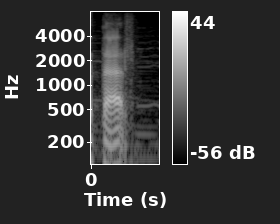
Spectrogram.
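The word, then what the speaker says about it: Tár: De hecho, por eso se llama así la peli Tar con, con acento en la A.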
